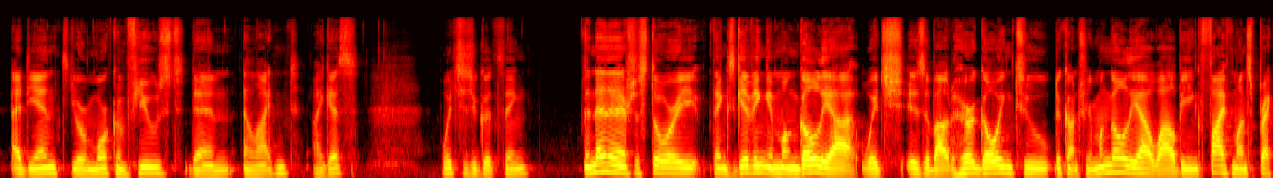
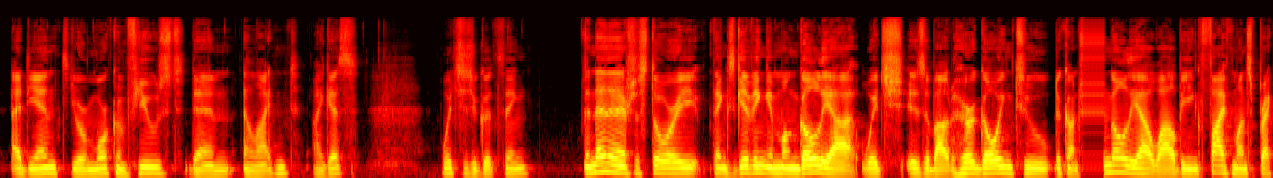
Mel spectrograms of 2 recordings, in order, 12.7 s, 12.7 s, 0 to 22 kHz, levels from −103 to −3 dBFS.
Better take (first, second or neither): first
